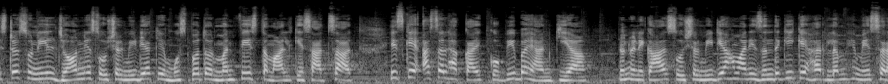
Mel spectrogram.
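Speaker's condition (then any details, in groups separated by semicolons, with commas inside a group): No condition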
